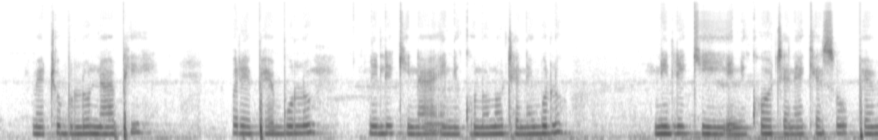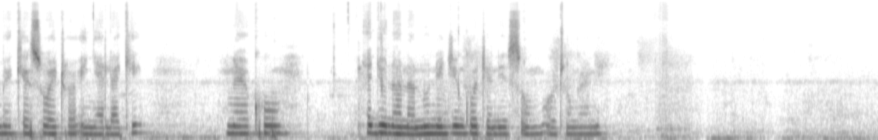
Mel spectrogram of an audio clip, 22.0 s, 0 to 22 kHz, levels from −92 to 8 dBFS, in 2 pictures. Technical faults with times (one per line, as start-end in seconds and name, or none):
0.00-21.96 Opus voice compression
